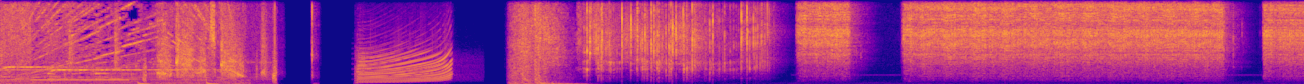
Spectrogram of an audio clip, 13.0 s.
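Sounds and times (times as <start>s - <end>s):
spray can ball rattling: 5.8s - 13.0s
spray paint hissing: 7.0s - 13.0s.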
